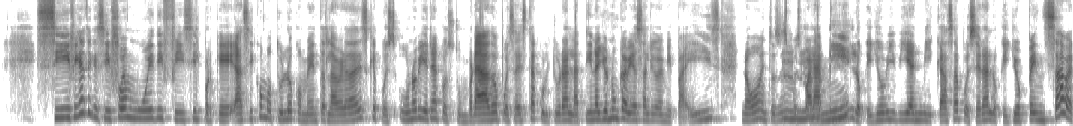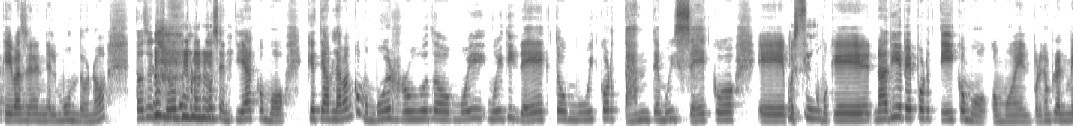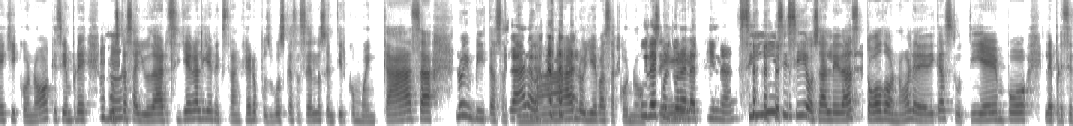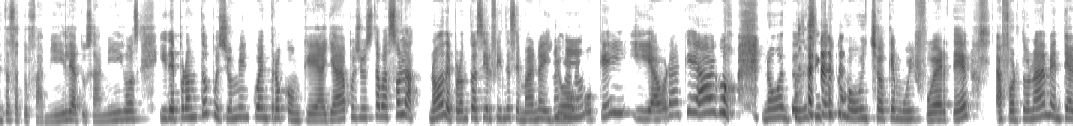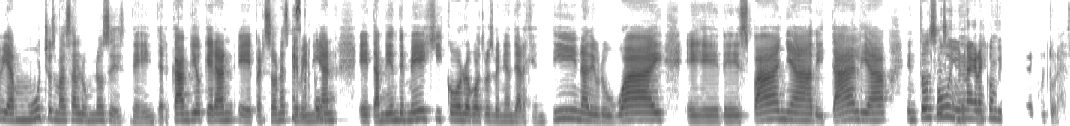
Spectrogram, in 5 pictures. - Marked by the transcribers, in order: tapping; chuckle; laugh; laugh; laugh; chuckle
- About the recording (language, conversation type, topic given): Spanish, podcast, ¿Puedes contarme sobre un viaje que te hizo ver la vida de manera diferente?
